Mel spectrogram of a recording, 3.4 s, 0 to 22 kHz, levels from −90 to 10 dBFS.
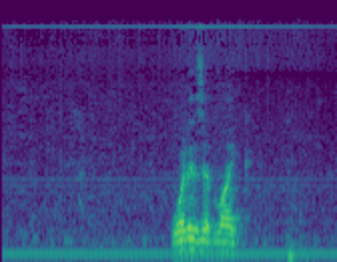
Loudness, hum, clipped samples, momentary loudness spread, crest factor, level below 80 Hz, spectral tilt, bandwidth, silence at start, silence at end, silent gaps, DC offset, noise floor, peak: -18 LUFS; none; under 0.1%; 24 LU; 20 dB; -44 dBFS; -7.5 dB/octave; 16.5 kHz; 1.7 s; 0.45 s; none; under 0.1%; -43 dBFS; -2 dBFS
